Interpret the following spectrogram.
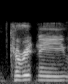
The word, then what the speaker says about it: Koritni: me mispronouncing my name so yeah so karitny stage stage name look at that phonetic spelling nobody can [ __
